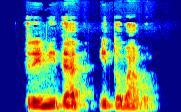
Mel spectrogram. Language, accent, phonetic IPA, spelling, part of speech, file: Catalan, Valencia, [tɾi.niˈtat i toˈba.ɣo], Trinitat i Tobago, proper noun, LL-Q7026 (cat)-Trinitat i Tobago.wav
- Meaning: Trinidad and Tobago (a country consisting of two main islands and several smaller islands in the Caribbean, off the coast of Venezuela)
